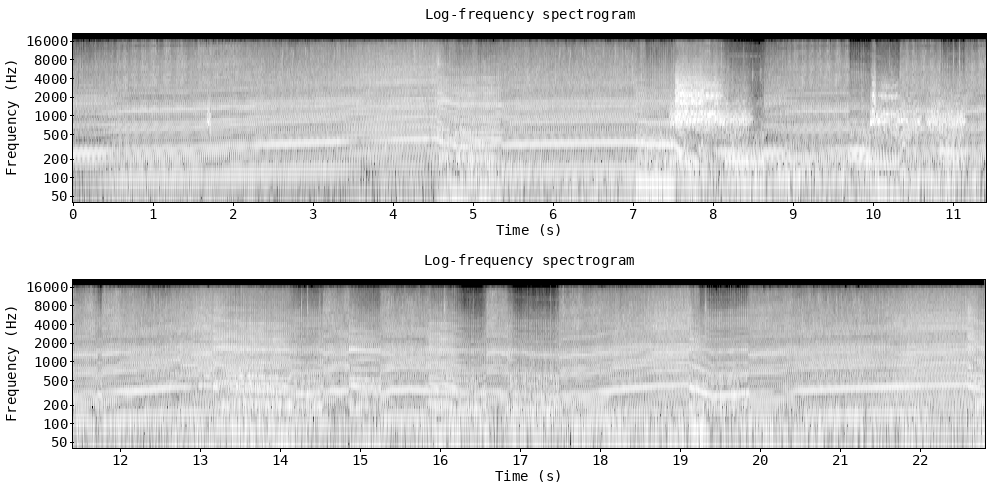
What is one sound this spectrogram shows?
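A car engine roars and revs up through the gears.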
